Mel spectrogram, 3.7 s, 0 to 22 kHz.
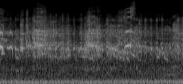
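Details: Wild red-crowned amazons gather at dusk in El Cajon on August 1, 2018, before heading to nearby roost trees, squawking and screeching harshly in a raucous chorus of many overlapping voices over a low steady hum.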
